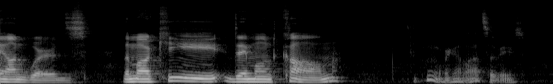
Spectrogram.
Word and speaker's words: Montcalm: Marquis de Montcalm, the ultra-royalist Marquis Decadent de Montcalm, pronounced Montcalm, my calm, 1775 through 1857.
